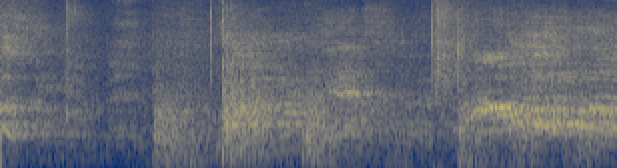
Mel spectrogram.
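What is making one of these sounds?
A referee's hand slaps a wrestling ring mat.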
